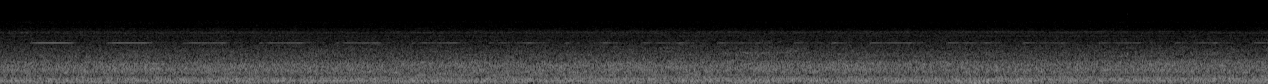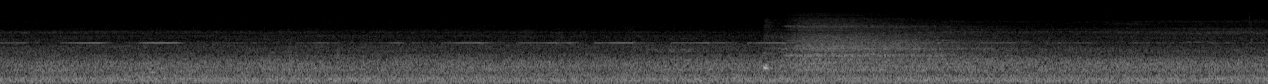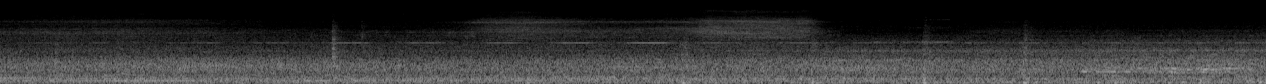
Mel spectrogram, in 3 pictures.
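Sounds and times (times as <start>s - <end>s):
train running equipment hum: 0.0s - 38.0s
air hiss: 20.3s - 23.2s, 30.0s - 33.7s.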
